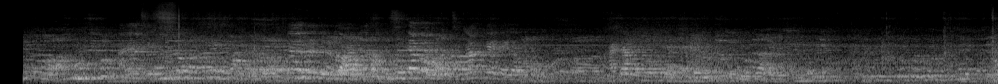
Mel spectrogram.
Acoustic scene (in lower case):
crowded indoor space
